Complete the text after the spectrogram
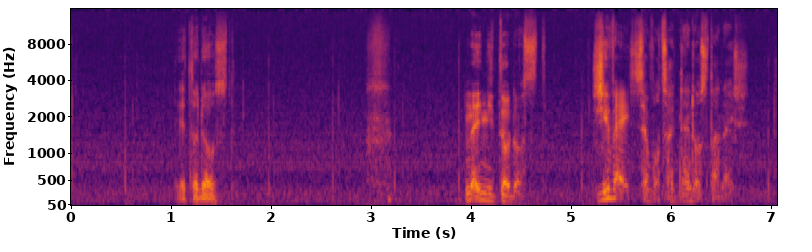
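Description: A young woman speaks quietly, close by.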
